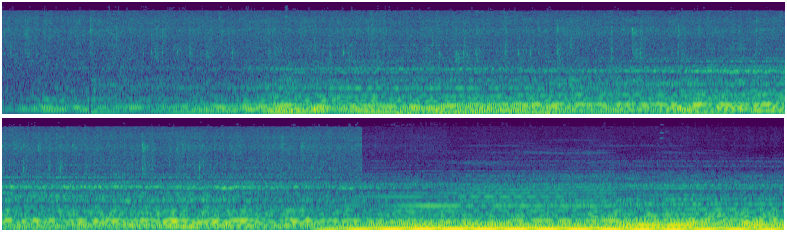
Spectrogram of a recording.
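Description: Persistent rain falls as a steady, dense hiss of drops on surfaces, continuous throughout and growing fuller, with a deeper low rumble in the final seconds.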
